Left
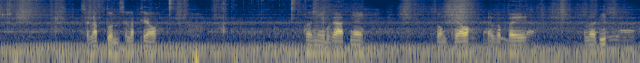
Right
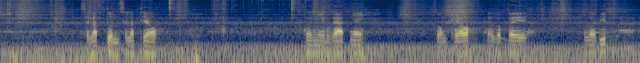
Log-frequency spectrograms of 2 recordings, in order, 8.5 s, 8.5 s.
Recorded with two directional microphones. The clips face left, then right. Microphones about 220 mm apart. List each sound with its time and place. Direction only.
1.1 s speech: 25° right (ahead or behind)
4.1 s speech: 10° right (ahead or behind)
6.1 s speech: 5° right (ahead or behind)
